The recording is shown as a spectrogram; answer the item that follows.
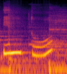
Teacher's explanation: Fonem I atas, tinggi, depan, tak bundar, yang direalisasikan dengan bunyi I pada contoh kata pintu, yang distribusi fonemnya berada di tengah kata.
